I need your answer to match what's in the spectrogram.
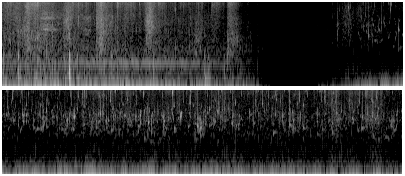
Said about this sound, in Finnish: Nämä purovarret kuttuu kyllä istumaan. Saattaa vierähtää pitempikin aika, kun katsoo tuota veen liikettä.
